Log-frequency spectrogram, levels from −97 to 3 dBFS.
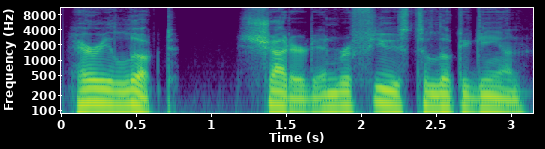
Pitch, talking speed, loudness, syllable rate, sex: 105 Hz, 150 wpm, -17 LUFS, 5.8 syllables/s, male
